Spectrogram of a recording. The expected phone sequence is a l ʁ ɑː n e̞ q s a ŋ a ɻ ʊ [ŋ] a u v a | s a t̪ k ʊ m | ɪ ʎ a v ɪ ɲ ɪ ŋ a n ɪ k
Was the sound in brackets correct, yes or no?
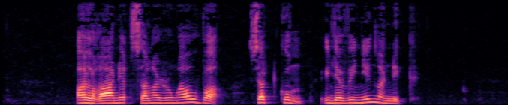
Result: yes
